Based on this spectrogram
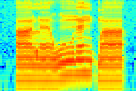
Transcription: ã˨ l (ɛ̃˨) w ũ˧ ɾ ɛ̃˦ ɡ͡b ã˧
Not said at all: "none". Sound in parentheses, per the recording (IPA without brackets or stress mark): ɛ̃˨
